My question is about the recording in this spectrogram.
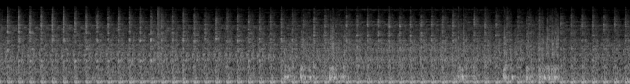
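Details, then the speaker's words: Honda 1211 ride-on mower after repairing the transmission cooling fan: even single-cylinder thump at steady idle, earlier rubbing noise gone, running normally; owner hears a faint new small noise. "Il n'y a plus le sale bruit là. J'entends un tout petit bruit moi que je connaissais pas avant."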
